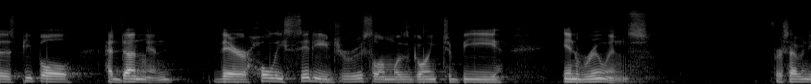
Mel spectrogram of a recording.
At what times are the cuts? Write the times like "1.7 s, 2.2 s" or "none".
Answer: 1.5 s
